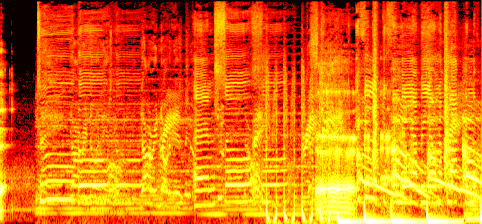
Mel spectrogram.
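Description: Long, low, drawn-out voiced belches over loud background music, consistent with burping.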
